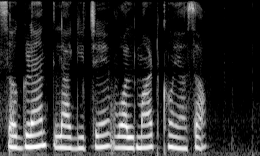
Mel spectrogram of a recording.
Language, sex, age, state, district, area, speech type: Goan Konkani, female, 18-30, Goa, Quepem, rural, read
